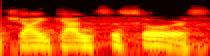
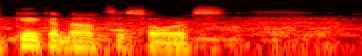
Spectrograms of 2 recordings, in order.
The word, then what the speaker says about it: Giganotosaurus: called a giganotosaurus and I used to pronounce it wrong for a long time I was saying gigantosaurus I just thought that's what it was it's apparently a gig anatosaurus there's a thurlo street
